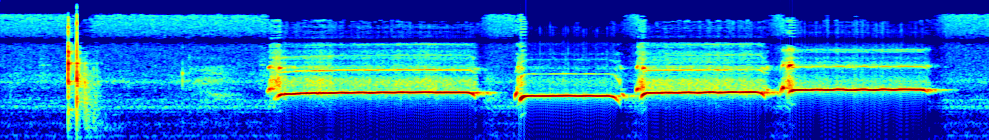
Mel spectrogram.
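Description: A homemade double ocarina sounds a sustained G note during tuning, heard as three clear, close breathy whistle tones of a couple of seconds each, the pitch shifting slightly between blows, after a brief knock at the start.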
